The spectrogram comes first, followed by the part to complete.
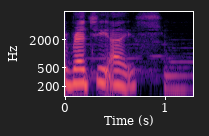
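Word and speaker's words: Regice: I have had fights with my siblings because I insist it the only correct way to pronounce it would be Reggie Ice cuz that fits with the naming scheme.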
